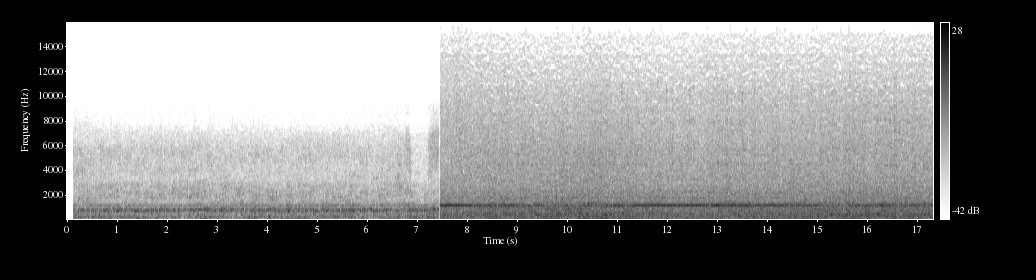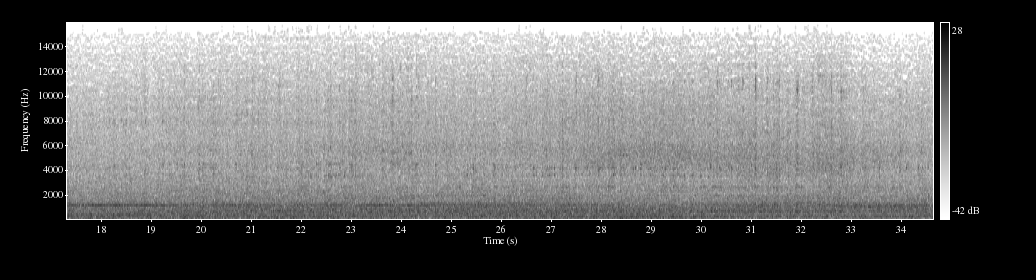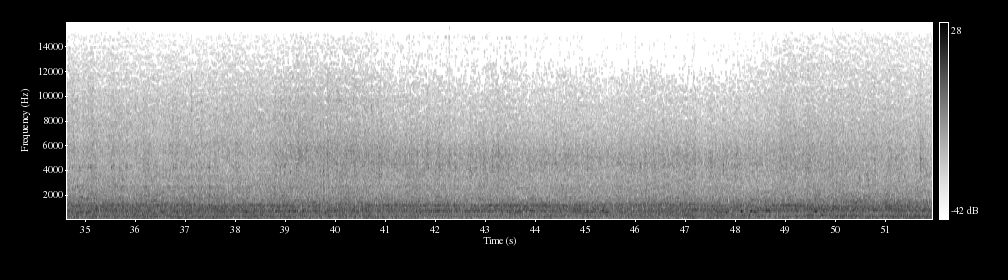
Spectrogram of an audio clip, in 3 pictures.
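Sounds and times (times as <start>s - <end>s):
high machine whine: 0.1s - 51.9s
loud steady machine noise: 0.1s - 51.9s.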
